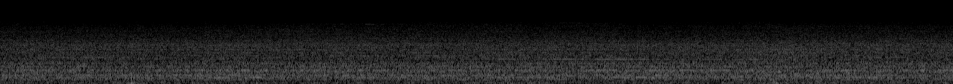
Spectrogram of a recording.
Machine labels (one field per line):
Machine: fan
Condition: normal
